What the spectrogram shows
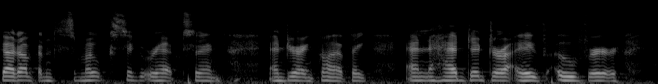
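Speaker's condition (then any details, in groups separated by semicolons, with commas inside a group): Essential tremor; essential tremor affecting voice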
